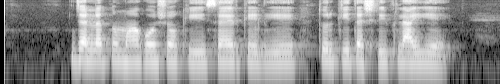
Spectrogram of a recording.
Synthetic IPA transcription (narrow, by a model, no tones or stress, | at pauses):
d͡ʒɐnːət̪nʊmãɡoːʃõkiʃɛːɾkeliet̪ʊɾkit̪ɐʃɾiːflaːiɦeː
